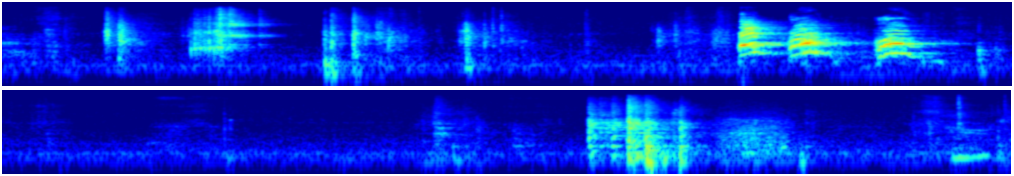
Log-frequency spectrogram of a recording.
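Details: Dinner-time barking from Pixie the pet dog, earlier than normal: scattered sharp barks, a quick burst of three loud ones midway, then a later bark, with indoor quiet gaps and a little human speech.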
